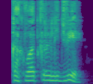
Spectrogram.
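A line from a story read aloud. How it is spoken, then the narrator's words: Frightened whisper. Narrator (Russian): испуганно прошептал Эраст Петрович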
